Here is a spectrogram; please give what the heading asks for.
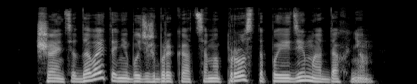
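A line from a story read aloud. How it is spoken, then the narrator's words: Tired. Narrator (Russian): устало произнес он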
